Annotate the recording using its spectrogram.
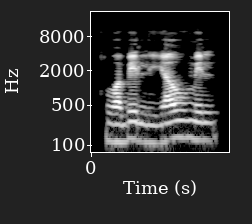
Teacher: यहाँ पर यालीन है, इसको लंबा नहीं करेंगे।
